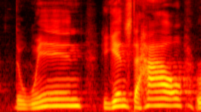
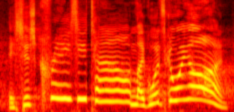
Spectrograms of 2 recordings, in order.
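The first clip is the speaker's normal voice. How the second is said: much higher, louder, slow alarm; alarmed disbelief; 11 semitones higher, 5 dB louder, slower than usual. Retold or imitated. Disciples reacting to the naked man running around, alarmed. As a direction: react like you can't believe this place.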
